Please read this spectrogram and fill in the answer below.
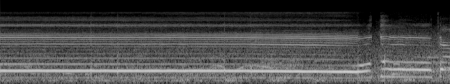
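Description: A Brazilian TV football commentator's long, drawn-out 'Gooool' goal shout. It is held on one steady note, sags slightly and breaks off just before the end.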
